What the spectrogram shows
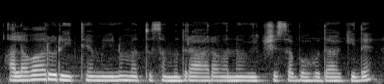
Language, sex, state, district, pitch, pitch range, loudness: Kannada, female, Karnataka, Bangalore, 185 Hz, 175-190 Hz, -14 LUFS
